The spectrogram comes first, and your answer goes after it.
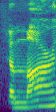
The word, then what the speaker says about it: Tamar: Is it Tamar Haspel? Is that how you pronounce it at the Washington Post? Tamar like guitar.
